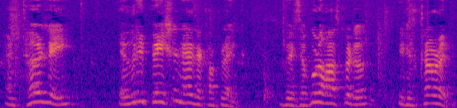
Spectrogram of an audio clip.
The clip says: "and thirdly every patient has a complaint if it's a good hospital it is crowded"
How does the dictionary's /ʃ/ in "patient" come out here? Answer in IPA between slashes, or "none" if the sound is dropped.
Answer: /ʃ/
